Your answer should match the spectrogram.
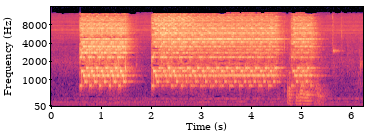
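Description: Cordless phone handset ringing with an incoming call: a short electronic multi-tone trilling ring about half a second in, then a longer ring of about two and a half seconds.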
